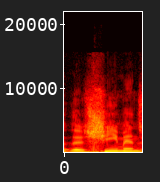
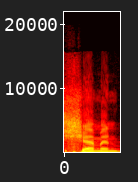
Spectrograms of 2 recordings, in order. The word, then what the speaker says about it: Shemin: We're a very small family, the Shemins. We actually, the real pronunciation is Shemin, but in the South, no one could say it, so we go by Shemin.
